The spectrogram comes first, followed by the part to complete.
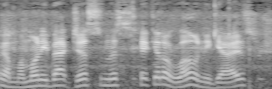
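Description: Delivered at a moderate pace, the speech comes over noticeable background noise. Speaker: lottery scratch-ticket vlogger. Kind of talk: casual vlog chat. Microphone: phone near.

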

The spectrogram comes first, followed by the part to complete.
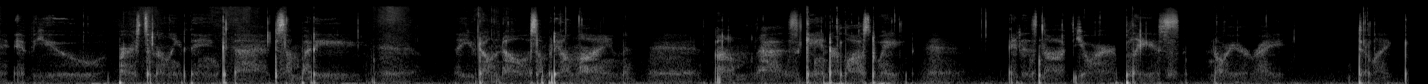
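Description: Loud background noise sits under a woman's voice. She speaks at a fairly slow pace with long, frequent pauses. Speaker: ASMR creator. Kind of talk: casual vlog chat. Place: home room. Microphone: studio mic.

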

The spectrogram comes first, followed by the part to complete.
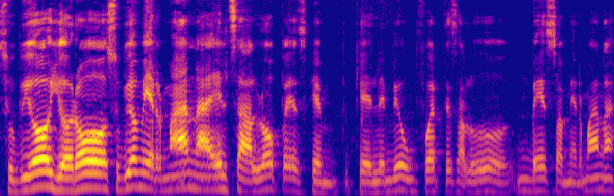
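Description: Talking at a moderate pace, a man keeps a fairly high pitch and fairly even intonation. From Quintana Roo, Mexico. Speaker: former boxer and boxing coach; guest. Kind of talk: interview. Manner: halting, many fillers and repeated words. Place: studio. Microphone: lapel.

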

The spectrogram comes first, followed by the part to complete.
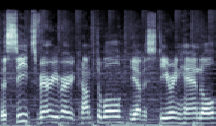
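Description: A man talks with ordinary pitch variation, and the sound is dry with no echo. Faint music plays in the background. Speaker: presenter. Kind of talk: product walkthrough. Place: open country.

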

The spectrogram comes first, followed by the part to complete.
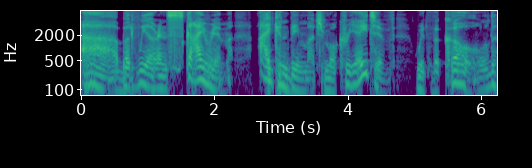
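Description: At a fairly slow pace, a put-on character voice speaks low and with a menacing, theatrical tone. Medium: voice reel. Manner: menacing, cold, theatrical.

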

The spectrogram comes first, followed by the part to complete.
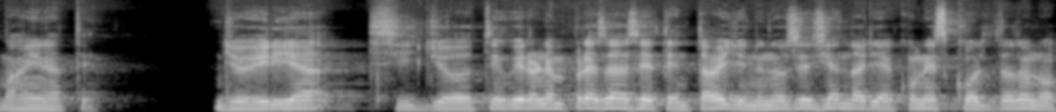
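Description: Against a quiet background, a man talks at a very fast pace. His intonation is flat and monotone. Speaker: podcast host. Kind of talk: casual interview question. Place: cafe. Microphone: studio mic.

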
